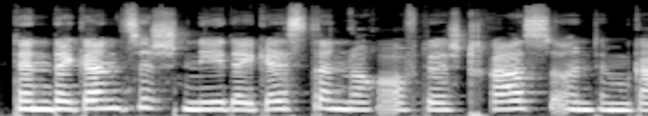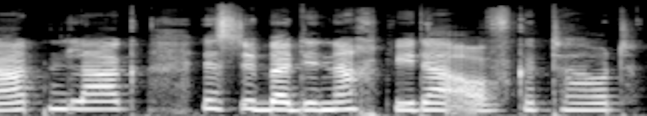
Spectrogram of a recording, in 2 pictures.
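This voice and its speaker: A woman narrating a children's story in a gentle, clearly articulated way. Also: a little high, level tone, measured pace.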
